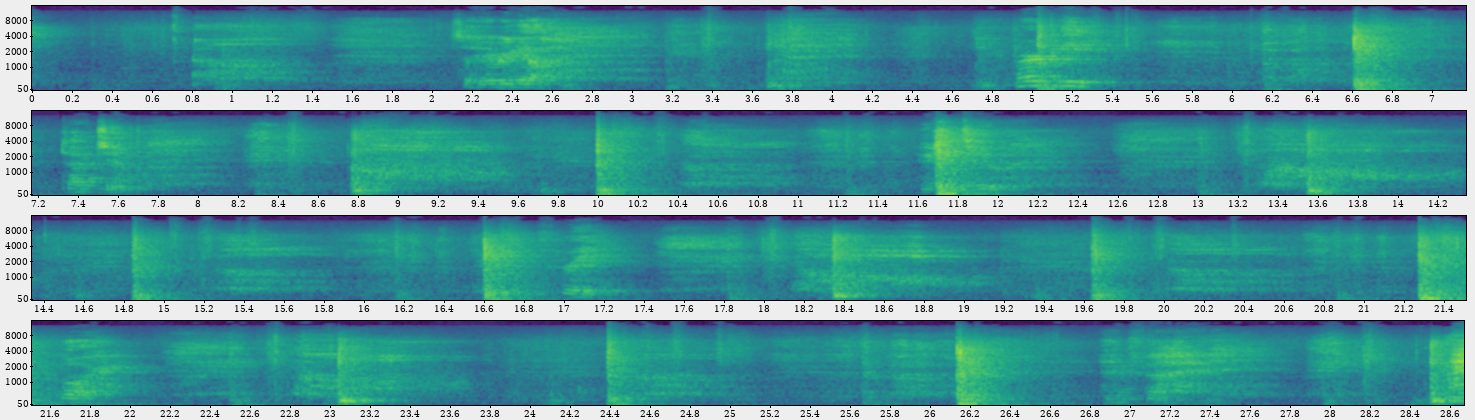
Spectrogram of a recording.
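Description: A man breathes heavily.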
